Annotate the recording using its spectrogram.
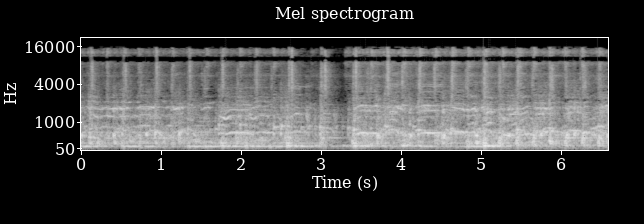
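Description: Live Punjabi folk music with a dhol and jingling rattle percussion keeping an even beat under a melody line. There is a brief break about three seconds in.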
